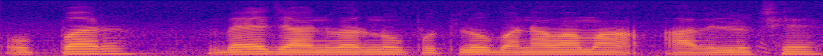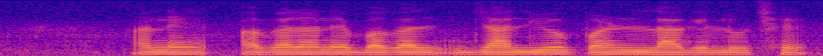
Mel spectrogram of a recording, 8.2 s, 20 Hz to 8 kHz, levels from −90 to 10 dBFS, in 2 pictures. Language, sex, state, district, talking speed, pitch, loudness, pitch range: Gujarati, male, Gujarat, Valsad, 110 wpm, 115 Hz, -18 LUFS, 115-125 Hz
